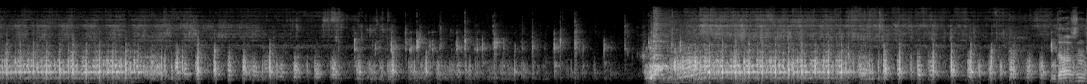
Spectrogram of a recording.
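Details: Old WW2 Fischer lathe converted from flat belt to v-belt, pulley halves bolted together, belt slipping slightly on motor pulley: uneven clattering rattle with whirring, coasting down then restarting; rough-running gearbox, cause unclear.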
